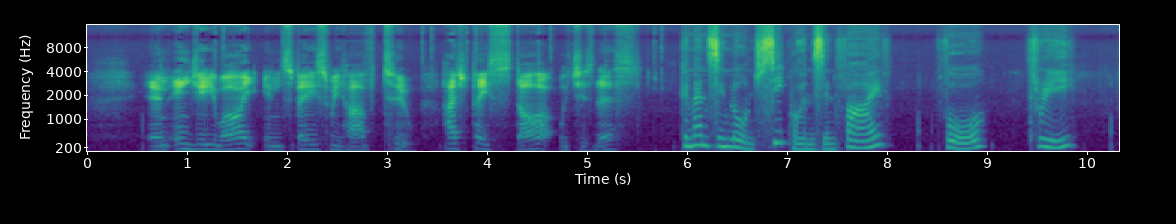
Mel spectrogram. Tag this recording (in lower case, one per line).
narration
